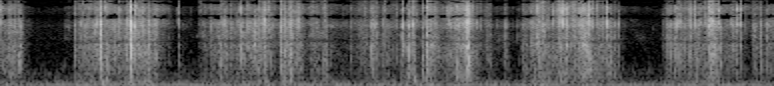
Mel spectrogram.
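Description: Fingers with long nails rub and crinkle the burlap petals and gold glitter leaves of a glitter-coated artificial poinsettia lying on snow. The result is a run of dry, bright crinkling and scratchy rustles that swell and fade in irregular bursts, with brief quiet gaps between them.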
